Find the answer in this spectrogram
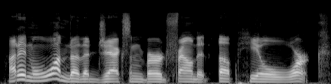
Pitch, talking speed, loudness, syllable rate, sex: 140 Hz, 180 wpm, -17 LUFS, 4.3 syllables/s, male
